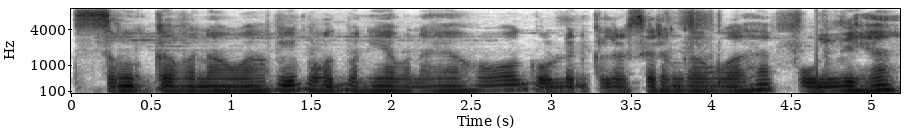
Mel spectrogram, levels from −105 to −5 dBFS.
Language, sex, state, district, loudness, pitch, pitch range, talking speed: Hindi, male, Bihar, Muzaffarpur, -17 LUFS, 115 Hz, 110-120 Hz, 210 wpm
